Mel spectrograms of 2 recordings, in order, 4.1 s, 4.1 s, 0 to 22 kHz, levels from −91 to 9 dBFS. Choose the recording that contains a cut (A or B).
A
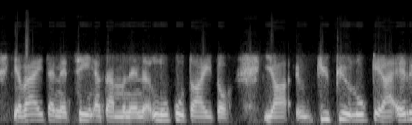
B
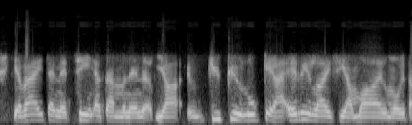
B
